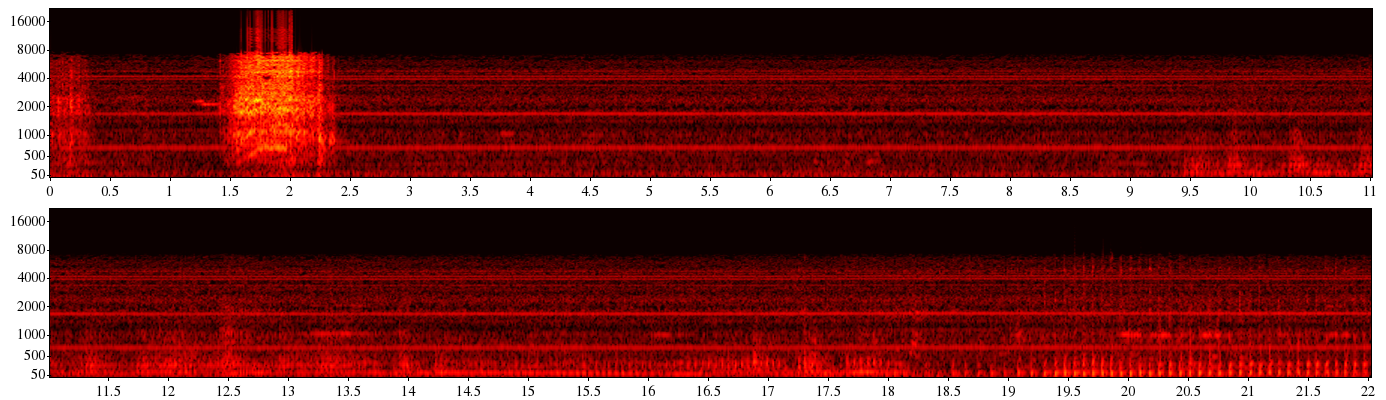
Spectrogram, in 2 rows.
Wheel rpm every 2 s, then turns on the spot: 30, 10, 0, 0, 0, 0, 0, 0, 0, 0, 0.
none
